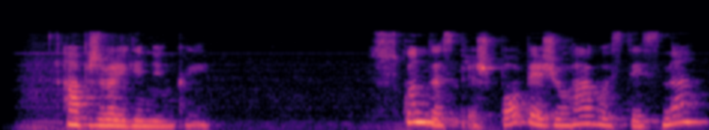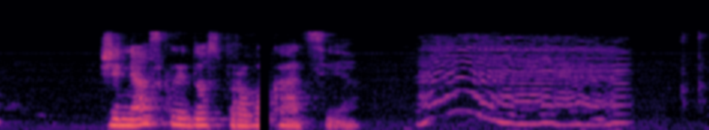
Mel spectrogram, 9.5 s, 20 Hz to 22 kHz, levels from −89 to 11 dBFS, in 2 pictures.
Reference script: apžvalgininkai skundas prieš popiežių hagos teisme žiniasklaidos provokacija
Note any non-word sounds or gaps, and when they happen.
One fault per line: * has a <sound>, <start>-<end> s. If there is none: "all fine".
* has a dropout, 6.4-6.5 s
* has a squeak, 7.4-9.0 s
